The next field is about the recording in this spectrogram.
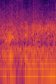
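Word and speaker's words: Carfagnini: It's pronounced Carfanini, just to ignore the G. Carfanini, Daniela Adina Clark.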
